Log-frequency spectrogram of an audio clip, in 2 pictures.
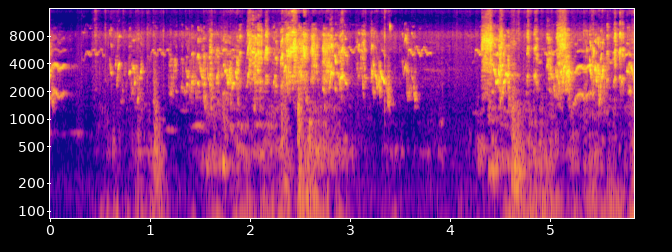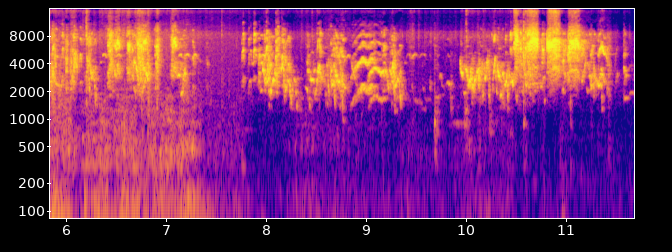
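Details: Colourful budgerigars kept as a breeding pair, chirping in bursts of dense, high twittering and scratchy chatter with short quiet gaps between; faint low thumps underneath.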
